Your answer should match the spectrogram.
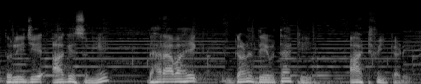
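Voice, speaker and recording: A man's voice: fairly low pitch, expressive, normal speed. A man narrating a radio drama recap in a scripted storytelling style. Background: instrumental music with guitar.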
